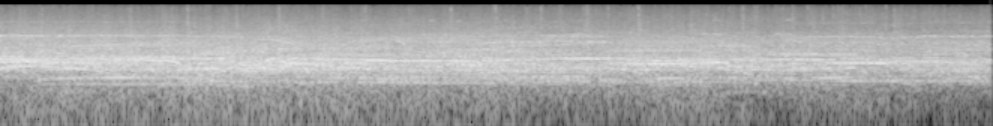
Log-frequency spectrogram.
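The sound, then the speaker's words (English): A large crowd cheers loudly and continuously as the mayor of Salt Lake City, Utah, Rocky Anderson, is introduced, a dense, steady roar of many voices with scattered shouts and whistles that holds its level for the whole ten seconds. “There was a half minute of cheering, followed by a half minute of booing.”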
